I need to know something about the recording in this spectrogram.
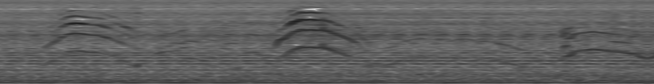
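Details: Ragdoll kittens raised cage-free in a home cattery in central Kansas; three high, arching kitten meows with bright harmonics near the half-second, two-second and near-four-second marks, the final one softer, over a steady faint hum.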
